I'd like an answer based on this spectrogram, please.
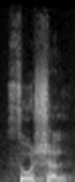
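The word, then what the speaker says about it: social: सबसे पहला वर्ड है सोशल, सामाजिक। यहाँ सी के बाद आई ए है, मैंने इसे श की आवाज़ में पढ़ा।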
